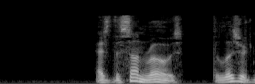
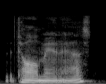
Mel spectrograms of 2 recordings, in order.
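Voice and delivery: usual speaking voice

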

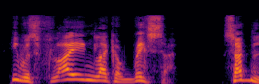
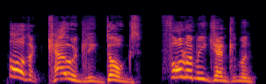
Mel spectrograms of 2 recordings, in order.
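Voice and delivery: loud high frantic cries; frantic shouting; 11 semitones higher, 5 dB louder than usual. A narrator's reading. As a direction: cry out in frantic despair.

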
